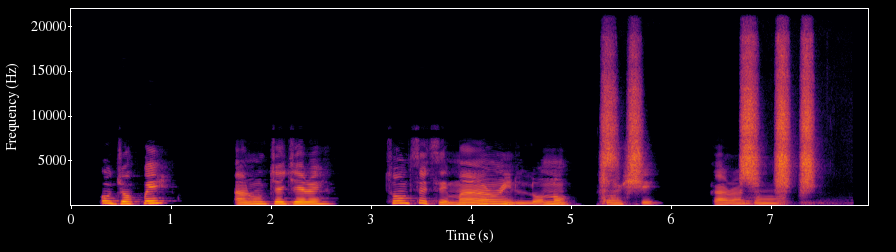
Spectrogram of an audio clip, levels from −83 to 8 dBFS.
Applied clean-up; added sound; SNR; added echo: neural mask model Resemble Enhance denoiser.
